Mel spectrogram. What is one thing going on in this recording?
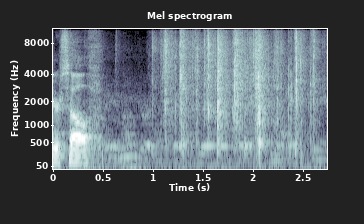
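A foil wrapper crinkles.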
